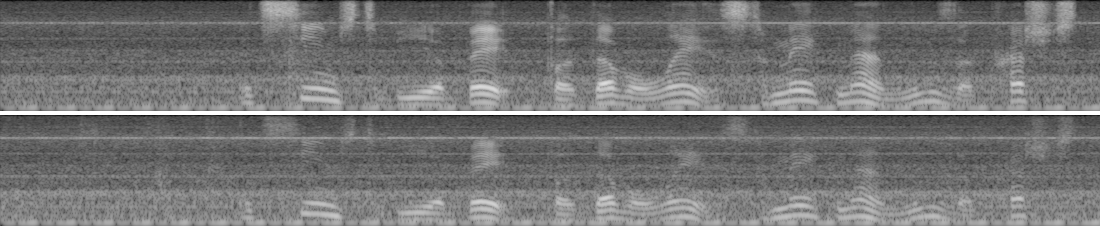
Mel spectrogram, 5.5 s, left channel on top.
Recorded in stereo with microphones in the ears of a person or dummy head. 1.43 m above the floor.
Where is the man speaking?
45° left (ahead or behind).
